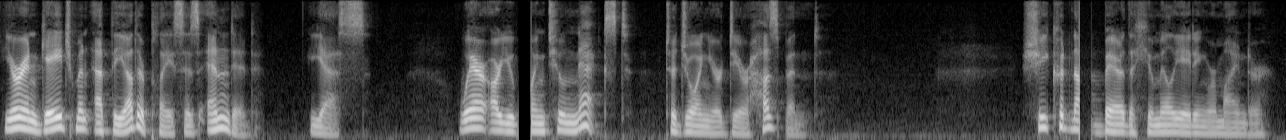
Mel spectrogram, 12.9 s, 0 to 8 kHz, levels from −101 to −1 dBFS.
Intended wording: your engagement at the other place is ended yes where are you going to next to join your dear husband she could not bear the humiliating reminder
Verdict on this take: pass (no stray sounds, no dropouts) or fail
fail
